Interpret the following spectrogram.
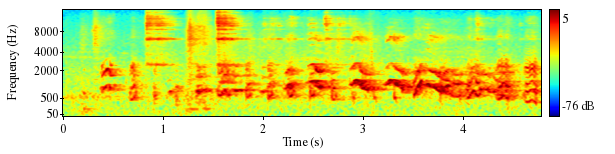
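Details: A litter of young puppies from Winny, yelping and whining together in overlapping high, wavering cries that rise and fall several times a second, with bursts of rustling or handling noise early on.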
